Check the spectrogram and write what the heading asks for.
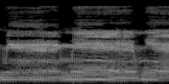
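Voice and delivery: bleated pretend sobs; droning wordless mock wail; mock crying. Traumatized boy unable to speak, mock crying. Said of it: "he's just crying like".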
